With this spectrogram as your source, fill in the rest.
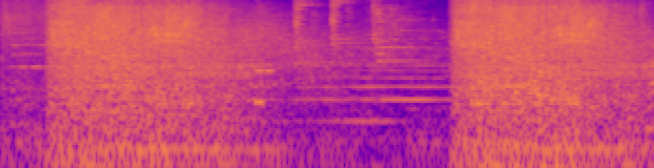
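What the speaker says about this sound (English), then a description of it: "Alright, target the mines, destroy." Mines are destroyed in Star Wars Knights of the Old Republic II, loud sustained explosive roars with a brief lull of mechanical tones before another blast bursts in, close and heavy.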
